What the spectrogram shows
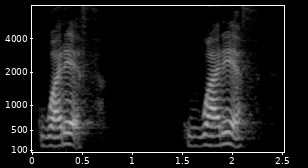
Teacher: the T between two vowels sounds like a D even when the T is at the end of the word and the next letter of the following word is a vowel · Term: fast D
